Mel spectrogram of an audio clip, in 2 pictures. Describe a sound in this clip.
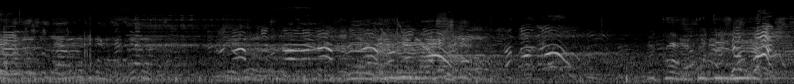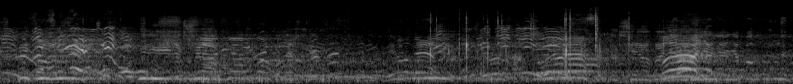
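A football is kicked on grass.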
